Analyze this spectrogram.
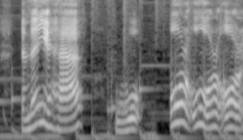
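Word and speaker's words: を: Okay, so you see, wo. Actually, it is more commonly pronounced as o, and it sounds exactly like, okay, as you see here, like o.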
